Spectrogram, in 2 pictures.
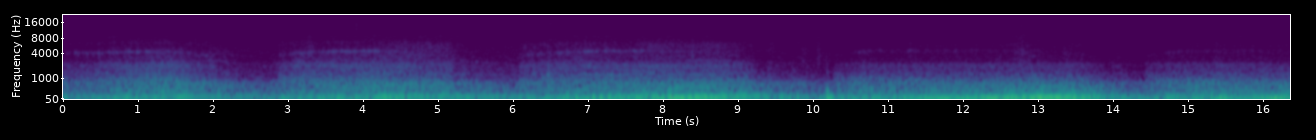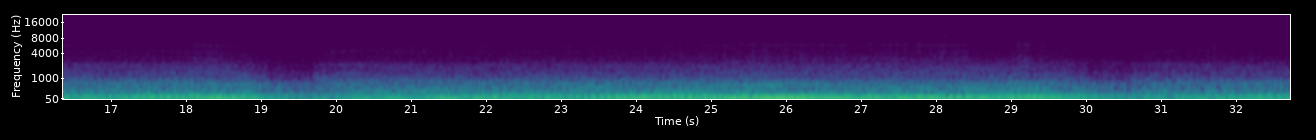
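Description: Road vehicle's engine heard from inside the cab, accelerating away from a stop and pulling through about five upshifts: each gear climbs in pitch and loudness, then dips briefly at the shift, with the gaps between shifts growing longer, before settling into a steady cruise with road noise.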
